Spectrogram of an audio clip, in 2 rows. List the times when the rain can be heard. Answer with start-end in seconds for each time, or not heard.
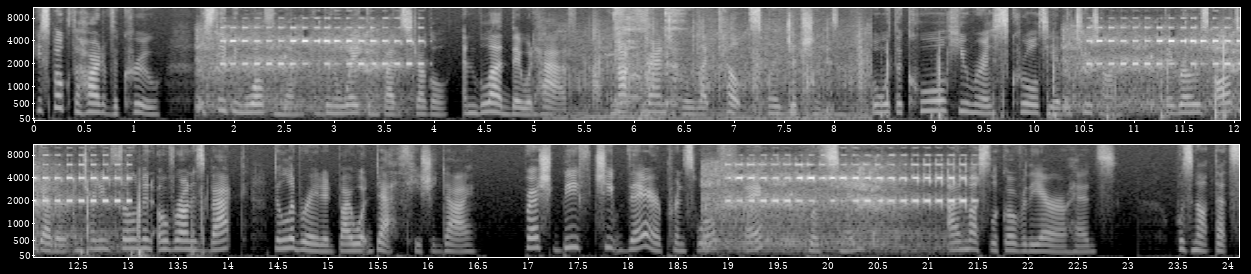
not heard.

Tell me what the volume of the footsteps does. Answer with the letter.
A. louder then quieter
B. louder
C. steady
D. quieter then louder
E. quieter
B.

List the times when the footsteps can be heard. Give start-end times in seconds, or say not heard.
5.0-13.8.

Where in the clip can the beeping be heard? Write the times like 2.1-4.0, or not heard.
1.6-4.0, 10.2-13.1, 18.7-21.5.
